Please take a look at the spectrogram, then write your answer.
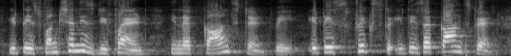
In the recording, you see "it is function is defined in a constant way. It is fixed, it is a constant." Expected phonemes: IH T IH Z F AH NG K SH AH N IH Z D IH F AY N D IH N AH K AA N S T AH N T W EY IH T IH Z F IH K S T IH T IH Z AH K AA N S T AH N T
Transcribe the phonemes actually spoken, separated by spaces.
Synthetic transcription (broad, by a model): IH T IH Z F AH NG K SH AH N IH Z D IH F AY N D IH N AH K AA N S T AH N T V EY IH T IH Z F IH K S T IH T IH Z AH K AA N S T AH N T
